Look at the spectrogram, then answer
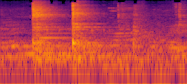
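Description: A utensil clinks twice against a frying pan during a brief stir in a kitchen where an egg fry with onions is being cooked, two sharp metallic taps close to the microphone.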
